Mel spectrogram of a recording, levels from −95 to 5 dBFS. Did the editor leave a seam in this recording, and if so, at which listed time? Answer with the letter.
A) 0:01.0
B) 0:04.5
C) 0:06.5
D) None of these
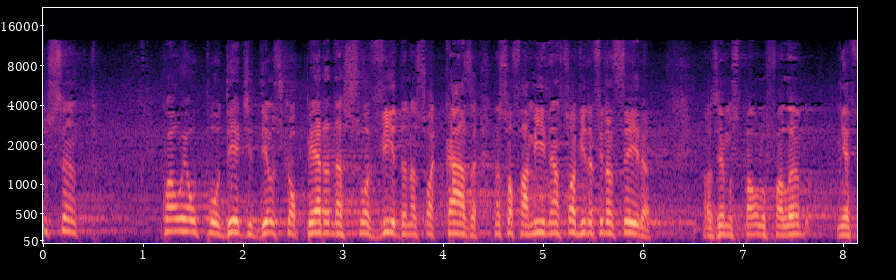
C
